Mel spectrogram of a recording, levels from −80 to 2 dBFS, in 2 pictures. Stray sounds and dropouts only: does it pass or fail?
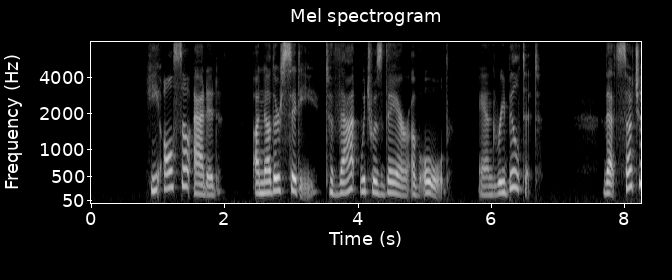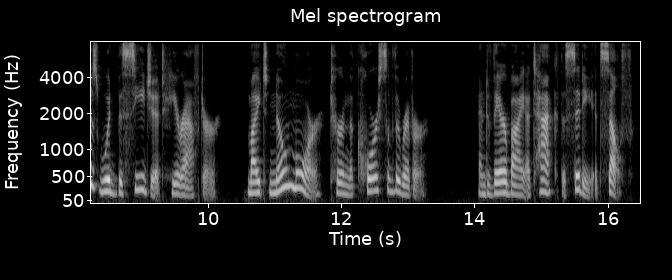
pass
